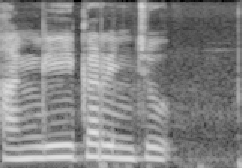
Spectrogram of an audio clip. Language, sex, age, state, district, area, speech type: Telugu, male, 18-30, Andhra Pradesh, Konaseema, rural, read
